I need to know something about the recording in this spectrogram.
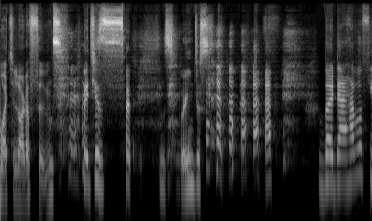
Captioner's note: laughs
